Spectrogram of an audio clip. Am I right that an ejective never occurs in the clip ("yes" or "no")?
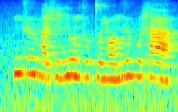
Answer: yes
